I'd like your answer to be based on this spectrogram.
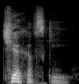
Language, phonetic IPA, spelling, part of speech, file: Russian, [ˈt͡ɕexəfskʲɪj], чеховский, adjective, Ru-чеховский.ogg
- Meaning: Chekhov: related to Anton Pavlovich Chekhov or to settlements named Chekhov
